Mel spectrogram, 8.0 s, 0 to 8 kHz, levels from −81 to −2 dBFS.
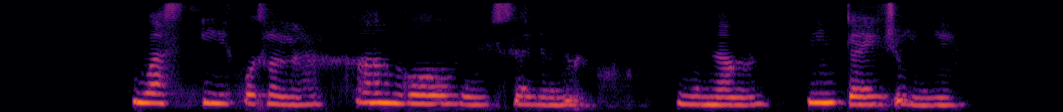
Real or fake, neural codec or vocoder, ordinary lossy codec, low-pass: fake; codec, 16 kHz, 1 kbps, FreqCodec, smaller model; MP3, 48 kbps; 7.2 kHz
